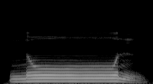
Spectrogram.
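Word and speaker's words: نون: হবে তারপর রয়েছে নুন জিহ্বার আগা তার বরাবর উপরে তালুর সঙ্গে লাগাইয়া নুন উচ্চারণ হবে যেমন নুন নুন এরপর ওয়াও দুই ঠোঁট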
